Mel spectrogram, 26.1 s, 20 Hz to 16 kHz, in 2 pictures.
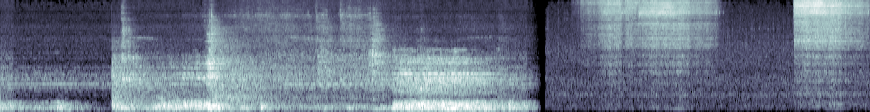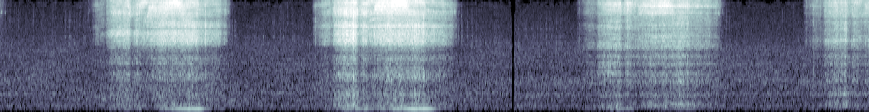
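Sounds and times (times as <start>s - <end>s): low-pitched sound: 0.0s - 8.1s
machine snoring breaths: 0.0s - 10.9s, 11.9s - 13.2s, 14.4s - 16.5s, 17.8s - 20.0s, 21.7s - 24.0s, 25.1s - 26.0s.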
